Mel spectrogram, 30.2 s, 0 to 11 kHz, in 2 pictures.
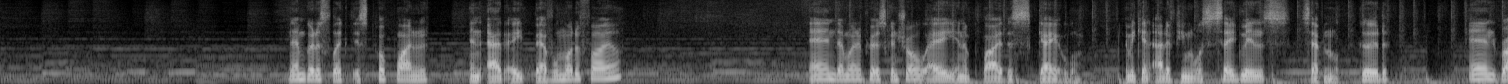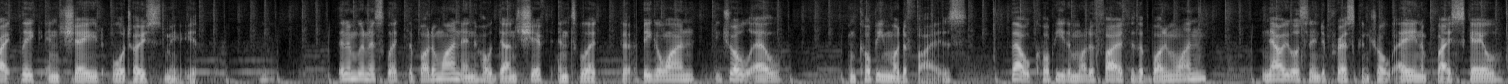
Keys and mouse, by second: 2.7 ctrl+a, 3.4 click, 4.1-7.1 drag, 9.1 ctrl+a, 10.1 typing, 11.6 click, 11.8 click, 11.9 click, 12.1 click, 14.6-16.3 drag, 19.1 click, 20.9 shift+click, 21.9 ctrl+l, 24.5-24.9 drag, 25.3 drag, 28.7 ctrl+a, 30.0 click.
